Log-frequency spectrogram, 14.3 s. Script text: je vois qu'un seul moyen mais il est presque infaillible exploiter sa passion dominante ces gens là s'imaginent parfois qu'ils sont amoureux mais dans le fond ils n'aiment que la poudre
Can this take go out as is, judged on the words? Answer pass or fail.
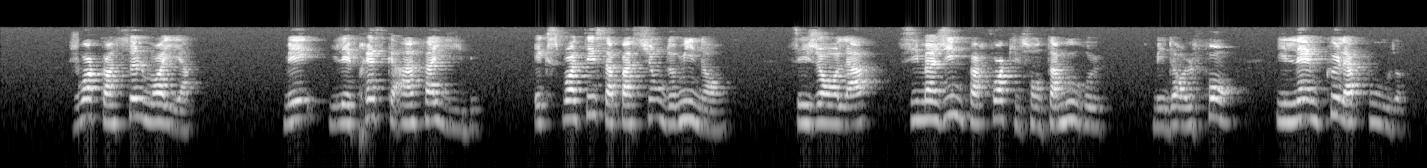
pass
